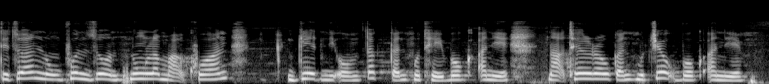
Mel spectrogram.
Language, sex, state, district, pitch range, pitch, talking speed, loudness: Mizo, female, Mizoram, Aizawl, 200-255 Hz, 220 Hz, 185 wpm, -11 LUFS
